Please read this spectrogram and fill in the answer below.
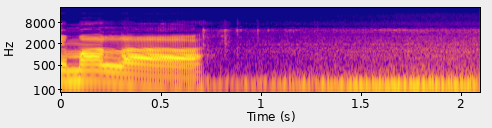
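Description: A motor vehicle's engine: a low, steady hum that grows gradually louder through the second half.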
